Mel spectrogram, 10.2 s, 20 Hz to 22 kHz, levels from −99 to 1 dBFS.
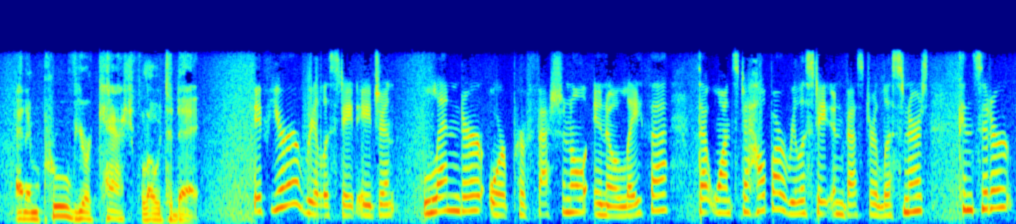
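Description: Gain pumping runs through the whole clip: the input gain is likely set far too high and a fast limiter clamps down on each loud syllable. The room noise sits about 36 dB below the speech, and the gain swings by roughly 20 dB, leaving the levels squashed.

Loose connector crackle appears from 3.03 to 3.24 s, after "you're a" and before "estate agent lender or", and again from 7.38 to 7.62 s, after "that wants" and before "our real estate investor". A worn or dirty contact is rapidly making and breaking, chopping the signal into brief irregular bursts of scratchy crackle.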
